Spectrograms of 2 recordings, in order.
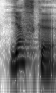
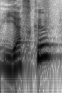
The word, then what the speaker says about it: Yasuke: Ähm, Jaske wird das ausgeschrieben, ausgesprochen. Okay. Schreibt sich Yasuke und genau, so heißt die Serie auch, also Jaske.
